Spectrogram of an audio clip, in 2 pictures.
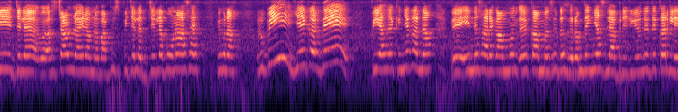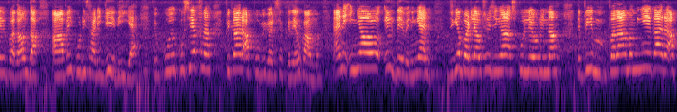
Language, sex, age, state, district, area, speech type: Dogri, female, 30-45, Jammu and Kashmir, Udhampur, urban, spontaneous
